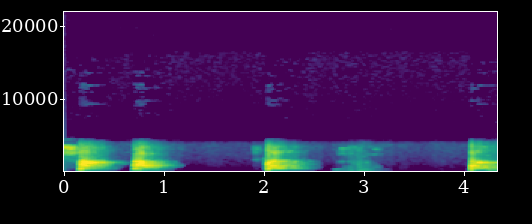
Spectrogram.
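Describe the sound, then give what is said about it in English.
A service dog inside a house barks loudly in several sharp, separate woofs with short pauses between them, one slightly softer than the rest, and no one speaking. “My service dog was in here and somebody came in my house.”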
